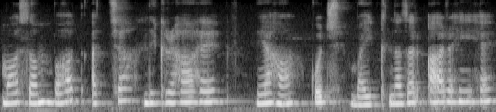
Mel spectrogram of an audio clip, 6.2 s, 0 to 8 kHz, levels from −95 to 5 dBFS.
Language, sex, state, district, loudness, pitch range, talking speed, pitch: Hindi, female, Madhya Pradesh, Bhopal, -15 LUFS, 250-290 Hz, 125 wpm, 265 Hz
